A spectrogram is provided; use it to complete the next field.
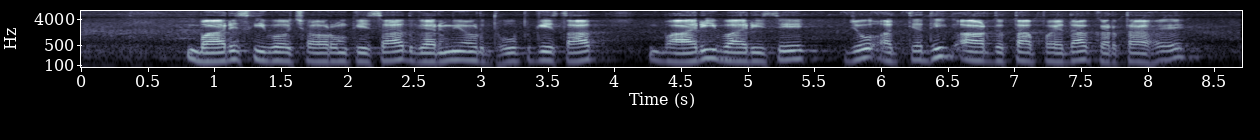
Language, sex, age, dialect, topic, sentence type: Hindi, male, 60-100, Marwari Dhudhari, agriculture, statement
